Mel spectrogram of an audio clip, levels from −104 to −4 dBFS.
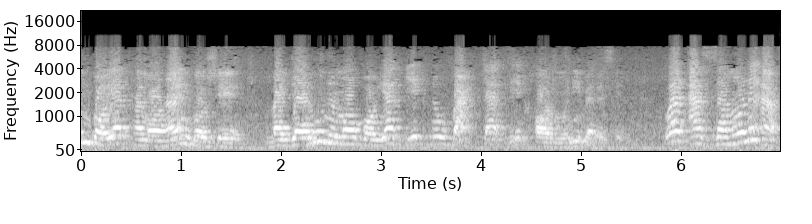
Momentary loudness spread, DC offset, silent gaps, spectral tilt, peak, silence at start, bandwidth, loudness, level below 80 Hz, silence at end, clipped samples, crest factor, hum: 9 LU; under 0.1%; none; -4.5 dB/octave; 0 dBFS; 0 s; 11 kHz; -8 LUFS; -34 dBFS; 0 s; 2%; 8 dB; none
